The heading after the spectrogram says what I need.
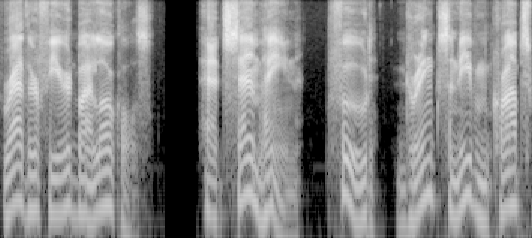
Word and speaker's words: Samhain: The day was intended to honor the dead by Celtic pagans, in a feast called Samhain, pronounced Samhain, which means summer's end.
